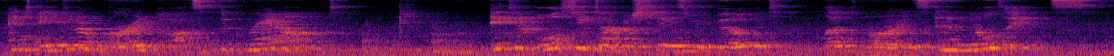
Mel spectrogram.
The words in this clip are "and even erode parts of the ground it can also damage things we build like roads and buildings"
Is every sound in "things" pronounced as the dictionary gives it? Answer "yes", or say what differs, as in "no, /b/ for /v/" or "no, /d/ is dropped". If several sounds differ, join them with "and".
yes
